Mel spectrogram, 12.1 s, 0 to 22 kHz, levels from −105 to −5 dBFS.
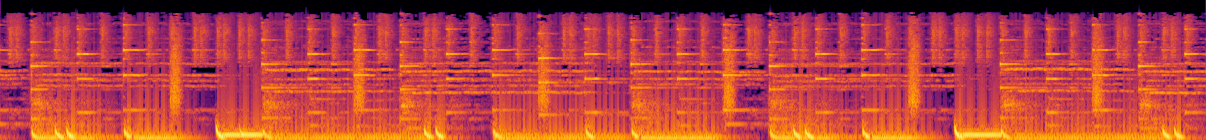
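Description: A steady buzz at 50 Hz runs under the audio for its full length. The cause is a filter restarted on every block. The filter loses its memory at each block boundary and starts again from silence. Each restart leaves a small transient. These arrive 50 times a second, which points to blocks of about 20 ms. The buzz is not fixed in level. It grows louder and softer with the sound itself.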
